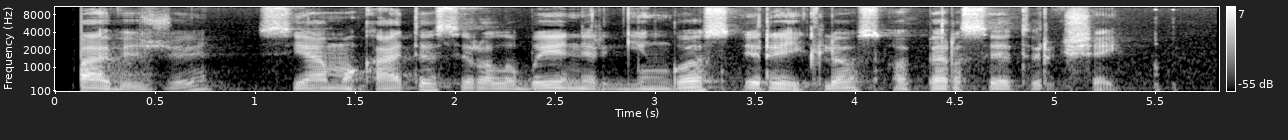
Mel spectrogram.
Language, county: Lithuanian, Vilnius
